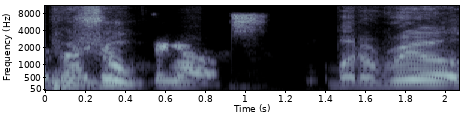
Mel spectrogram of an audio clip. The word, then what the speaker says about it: prosciutto: it prosciutto or is it prosciutto prosciutto it's prosciutto like like what they might say it might be like prosciutto but a real like a real you know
